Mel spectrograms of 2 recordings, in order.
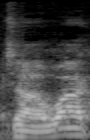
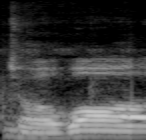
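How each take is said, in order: First: The vowels are pronounced as open a sounds. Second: The vowels are pronounced as rounded o sounds. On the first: This follows the written spelling. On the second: This is how Javanese speakers say it.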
